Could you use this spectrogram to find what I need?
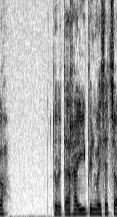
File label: "rhaib", welsh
